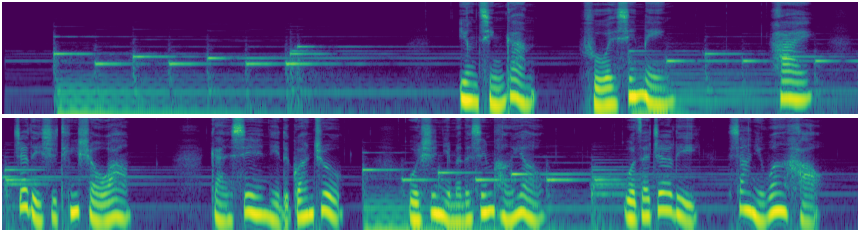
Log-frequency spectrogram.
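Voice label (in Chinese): 女【夜听】订阅号推送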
